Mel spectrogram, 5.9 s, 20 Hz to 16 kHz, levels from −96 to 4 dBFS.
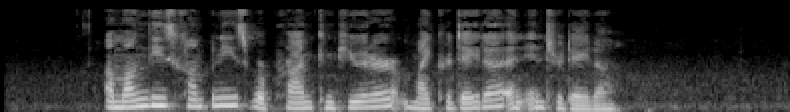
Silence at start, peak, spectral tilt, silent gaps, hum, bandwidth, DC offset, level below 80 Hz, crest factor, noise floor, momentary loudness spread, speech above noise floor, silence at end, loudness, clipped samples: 0.8 s; -6 dBFS; -7 dB/octave; none; none; 11.5 kHz; under 0.1%; -56 dBFS; 16 dB; -63 dBFS; 6 LU; 43 dB; 1.25 s; -21 LUFS; under 0.1%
